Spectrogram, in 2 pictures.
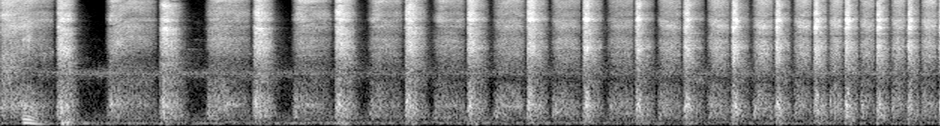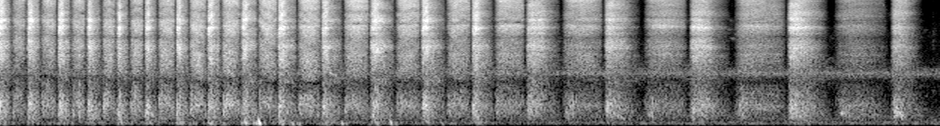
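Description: A long run of forceful, rhythmic inhales and exhales in a breathing practice, shoulders lifted on each inhale and lowered on each exhale, loud and repeating steadily at a brisk pace with harsh, airy rushes of breath and no talking.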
